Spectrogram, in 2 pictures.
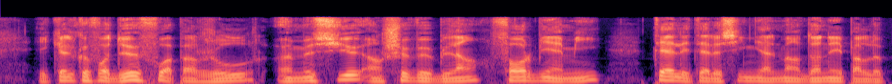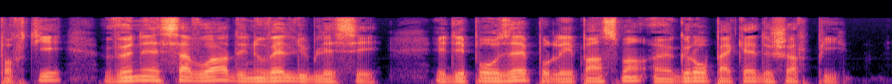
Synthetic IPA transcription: ekɛlkəfwad̪øːfwapaʁʒuːʁɛ̃məsjøʔɑ̃ʃəvøblɑ̃fɔːʁbjɛ̃mi | t̪ɛlet̪ɛləsiɲalmɑ̃d̪ɔnepaʁləpɔʁt̪je | vənɛsavwaːʁd̪enuvɛld̪yblesḛ | ed̪epoːzɛpuʁlepɑ̃smɑ̃ʔɛ̃ɡɾopakɛd̪əʃaʁpḭ

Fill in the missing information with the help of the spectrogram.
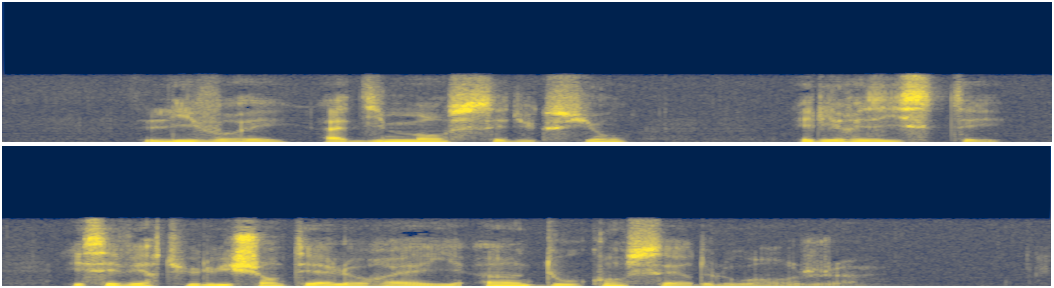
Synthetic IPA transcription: livʁead̪imɑ̃sːed̪yksjɔ̃ | eliʁezist̪ʰɛ̰ | esevɛʁt̪ʰylɥiʃɑ̃t̪ʰɛalɔʁɛ̰jɛ̃d̪ukʰɔ̃sɛʁd̪əluɑ̰̃ʒ

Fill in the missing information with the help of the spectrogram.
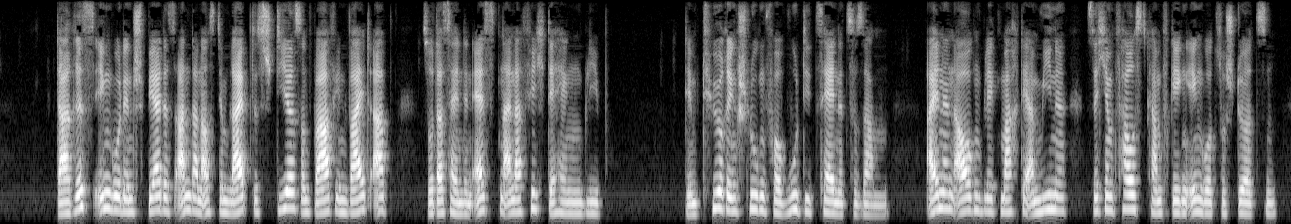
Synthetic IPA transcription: d̥aːʁɪsʔɪŋɡodeːnʃb̥eːɐdɛsʔa̰ndɐna̰ʊsd̥eːmlaɪp̚d̥ɛsʃtiːɐsʊntv̥aɐfiːnvaɪtʔa̰p | z̥odaseːɐɪndeːnʔɛstn̩ʔaɪnɐfɪçtəɦɛŋənbliːp | d̥eːmtʰyːʁɪŋʃluːɡŋ̩foːɐvuːt̚d̥iːt͡sɛːnət͡suzamən | ʔa̰ɪnənʔaʊɡŋ̩blɪkmaχtəeːɐmiːnə | z̥ɪçɪmfaʊstkʰamfɡ̥eːɡŋ̩ʔɪŋɡot͡suʃtʏɐt͡sn̩

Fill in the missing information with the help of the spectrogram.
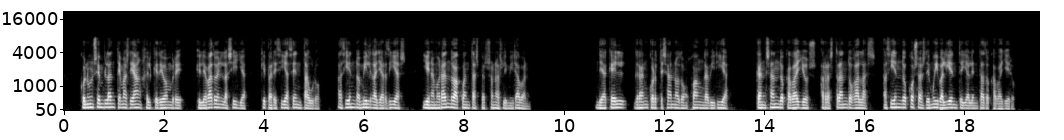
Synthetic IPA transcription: ko̞nunse̞mblant̪e̞mazðeaŋxe̞lke̞ðeo̞mbɾe̞ː | leβ̞aðo̞e̞nlasiʎa | ke̞paɾe̞θiaθe̞nt̪awɾo | aθje̞nd̪o̞milɣaʝaɾðias | ie̞namo̞ɾand̪oakwant̪aspe̞ɾsonazle̞miɾaβaŋ | d̪e̞ake̞lɡɾaŋko̞ɾt̪e̞sano̞ðo̞ŋxwaŋɡaβiɾia | kansand̪okaβaʎo̞sarast̪ɾand̪o̞ɣ̞alasaθje̞nd̪o̞ko̞sazðe̞mujβalje̞nt̪eiale̞nt̪aðo̞kaβaʝe̞ɾo

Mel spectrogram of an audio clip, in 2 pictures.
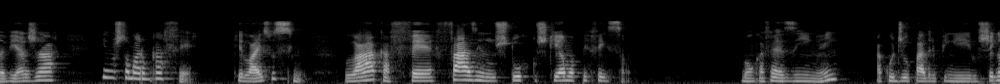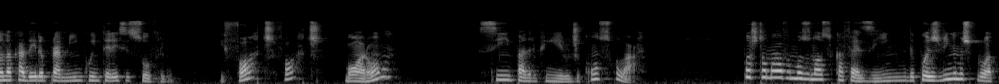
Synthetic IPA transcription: ɐviaʒaɾ | iɐmʊst̪omaɾũkafɛ̰ | kɪlaisʊsḭ̃ | lakafɛfazẽj̃nʊʃt̪uɾkʊʃkɪaũmɐpeɾfejsɐ̰̃w̃ | bõw̃kafɛzĩɲʊẽj̃ | akud͡ʒiwʊpad̪ɾɪpiɲejɾʊʃeɡɐ̃nd̪ʊakad̪ejɾɐpɾɐmĩkõĩnt̪eɾesɪsofɾiɡʊ | ɪfɔɾt͡ʃɪ̥fɔɾt͡ʃɪ̥ | bõw̃aɾõmɐ | sĩpad̪ɾɪpĩɲejɾʊd͡ʒɪkõsula̰ɾ | pojʃt̪omavɐmʊzʊnɔsʊ̥kafɛzĩɲʊd̪epojzvĩɲɐmʊʃpɾʊa

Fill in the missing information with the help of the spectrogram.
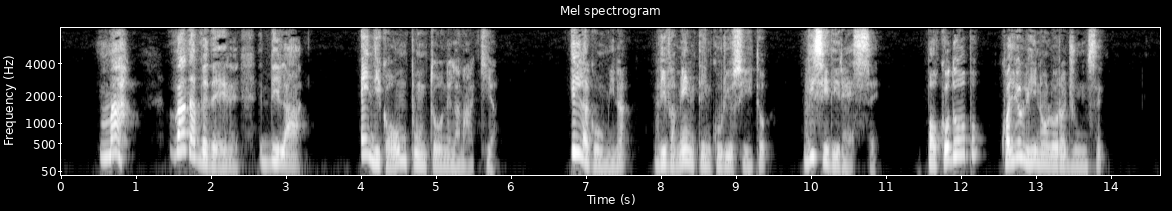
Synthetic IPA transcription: ma | vaːd̪avːed̪eːɾe | d̪ila | eind̪ikɔumpunt̪ʊnelːama̰kʰːja | ilːaɡuːmina | vivament̪eiŋkuɾjosiːt̪o | visid̪iɾɛsːe | pɔːkod̪ɔːpo | kwaʎːoliːnoloɾad͡ʒːunse

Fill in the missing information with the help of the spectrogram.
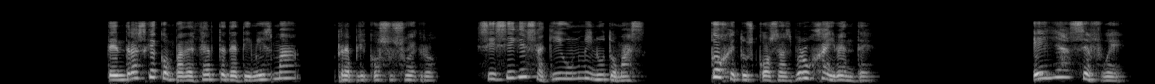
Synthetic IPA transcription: t̪e̞nd̪ɾaske̞ko̞mpaðe̞θe̞ɾt̪e̞ðe̞t̪imizma | re̞pliko̞suswe̞ɣɾo̞ | sisiɣe̞sakiuŋmĩnut̪o̞mas | ko̞xe̞t̪usko̞sazβɾuxaiβe̞nt̪e̞ | e̞ʎase̞fwe̞

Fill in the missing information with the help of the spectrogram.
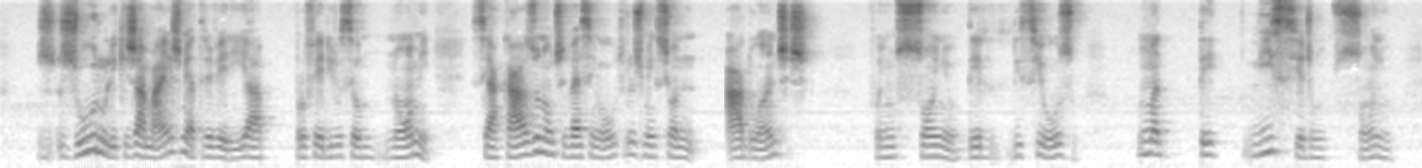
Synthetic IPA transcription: ʒuɾʊlɪkɪʒamajzmɪat̪ɾeveɾiɐː | pɾofeɾiɾʊsewnõmɪ | sɪakazʊnɐ̃w̃t͡ʃivɛsẽj̃owt̪ɾʊzmẽsion | a̰d̪ʊɐ̃nt͡ʃɪ̥ʃ | fojũsõɲʊd̪elisiozʊ | ũmɐ | d̪e | lisiɐd͡ʒɪũsõɲʊ

